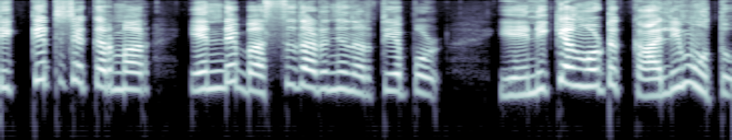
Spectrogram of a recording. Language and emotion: Malayalam, angry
